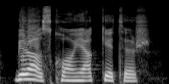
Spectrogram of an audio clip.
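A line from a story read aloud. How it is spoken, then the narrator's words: Plain. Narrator (Turkish): dedi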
